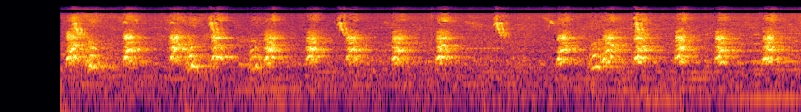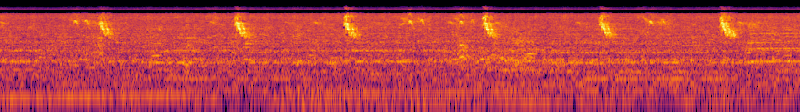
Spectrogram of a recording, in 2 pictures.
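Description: A dog barking in quick succession, about three barks a second, starting suddenly just after the start and stopping about eight seconds in. After that a bird gives short high chirps that fall in pitch, about one a second.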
